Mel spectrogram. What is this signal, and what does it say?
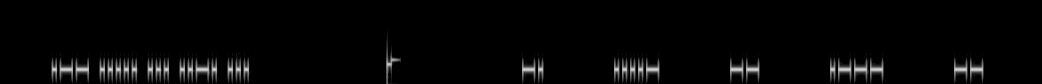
Morse code, heard as a keyed tone, about 31 wpm, spaced as for 16 wpm, 700 Hz. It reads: W5SFS N4MJM
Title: USA Call Signs - 6x Character Spacing - 30wpm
